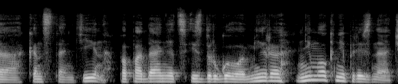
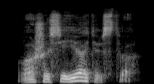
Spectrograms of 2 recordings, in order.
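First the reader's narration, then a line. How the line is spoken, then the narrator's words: Breathless exclamation. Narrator (Russian): выдохнул один из них с золотым шнуром сотника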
